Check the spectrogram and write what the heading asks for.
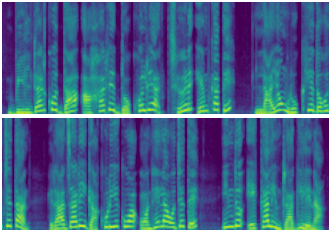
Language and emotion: Santali, angry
